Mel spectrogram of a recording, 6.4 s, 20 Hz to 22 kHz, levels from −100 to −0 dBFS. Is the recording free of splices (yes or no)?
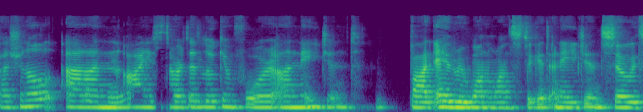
no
